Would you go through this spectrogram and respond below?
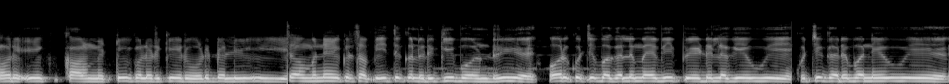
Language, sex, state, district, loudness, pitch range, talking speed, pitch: Hindi, male, Maharashtra, Dhule, -14 LUFS, 140-150 Hz, 185 wpm, 150 Hz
